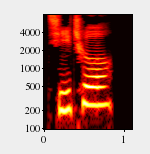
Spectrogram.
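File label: "骑车", Mandarin Chinese; chinese-flashcards; hsk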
